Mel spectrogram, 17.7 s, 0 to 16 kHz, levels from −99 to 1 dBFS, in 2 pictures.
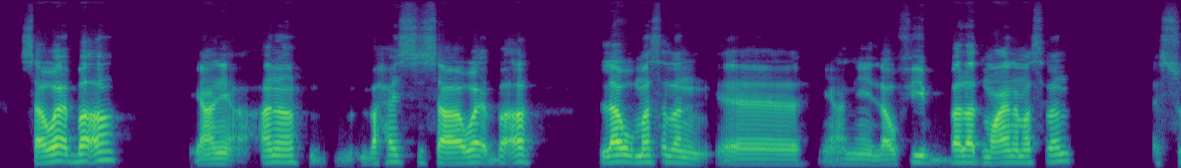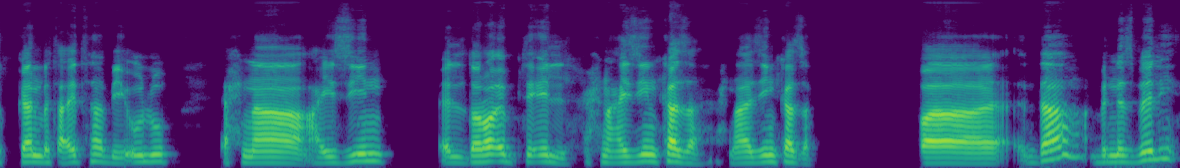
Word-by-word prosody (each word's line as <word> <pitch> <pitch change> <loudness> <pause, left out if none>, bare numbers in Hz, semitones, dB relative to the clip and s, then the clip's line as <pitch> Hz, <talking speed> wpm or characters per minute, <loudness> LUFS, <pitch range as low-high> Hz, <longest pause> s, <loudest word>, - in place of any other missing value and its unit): سواء - - +4
بقى 180 +4 +3 0.5
يعني 110 +2 -1 0.2
أنا 140 +1 +2 0.3
باحس 145 -2 -8
سواء 120 +2 +3
بقى - - -1 0.4
لو 145 0 +5
مثلًا 135 -5 -3
آآ 105 -1 -6
يعني 105 -2 -12
لو 100 +2 -3
في 140 -1 -6
بلد 135 -7 0
معيّنة 130 +2 +3
مثلًا 145 +4 -4 0.6
السكان 140 0 -2
بتاعتها 140 +3 -3
بيقولوا 145 +4 -5 0.4
إحنا 125 -2 +4
عايزين 155 +6 -5 0.4
الضرائب 145 +5 +2
تقل، 145 -6 -5
إحنا 130 -2 -6
عايزين 140 +4 -1
كذا، 130 -8 +3
إحنا 120 - -5
عايزين 135 +4 -2
كذا. - - -1 0.8
فده 120 - +4
بالنسبة 140 +5 -3
لي 210 0 -5
135 Hz, 110 wpm, -23 LUFS, 120-150 Hz, 0.8 s, لو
